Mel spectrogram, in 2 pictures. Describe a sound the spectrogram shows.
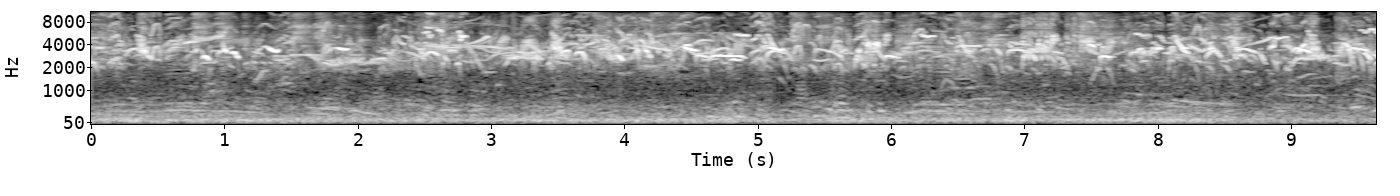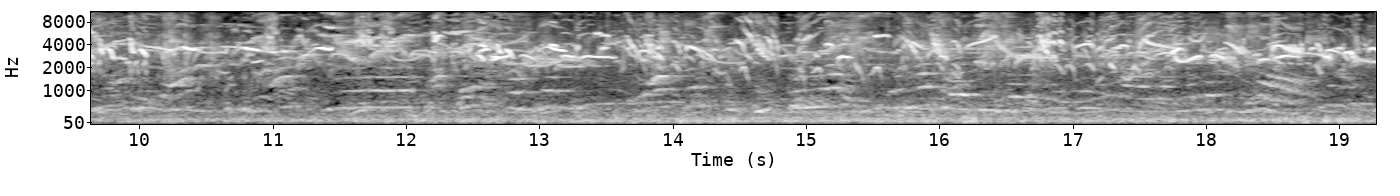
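Caged songbirds chirp and trill rapidly and continuously, close by.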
